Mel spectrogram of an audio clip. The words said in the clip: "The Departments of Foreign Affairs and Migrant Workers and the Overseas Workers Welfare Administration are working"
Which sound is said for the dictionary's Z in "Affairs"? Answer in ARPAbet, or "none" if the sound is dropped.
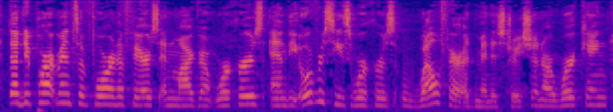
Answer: Z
